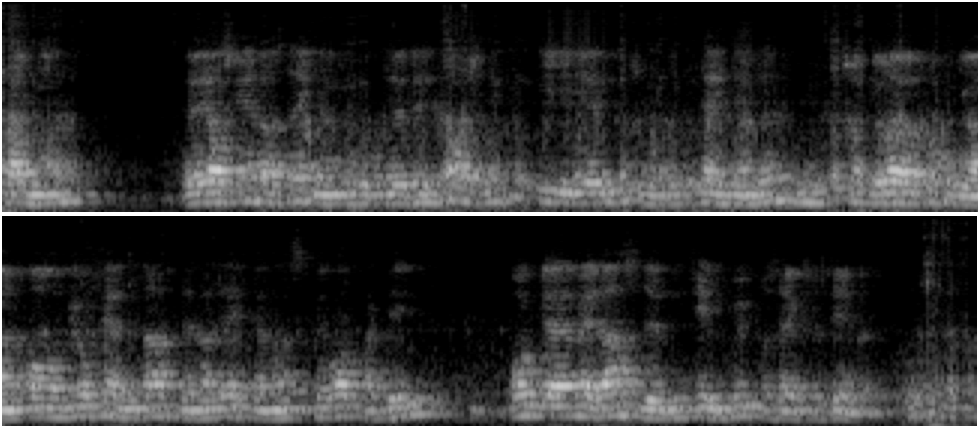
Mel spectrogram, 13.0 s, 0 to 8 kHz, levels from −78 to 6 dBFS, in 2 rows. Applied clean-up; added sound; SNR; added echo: neural separator model SepFormer DNS4.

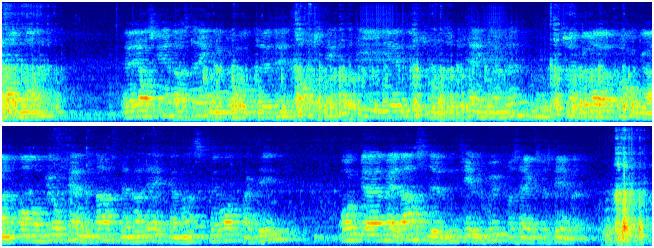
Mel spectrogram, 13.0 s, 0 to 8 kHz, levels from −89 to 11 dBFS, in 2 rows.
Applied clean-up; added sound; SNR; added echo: none; Sink (filling or washing); 3 dB; reverberation time 0.9 s.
